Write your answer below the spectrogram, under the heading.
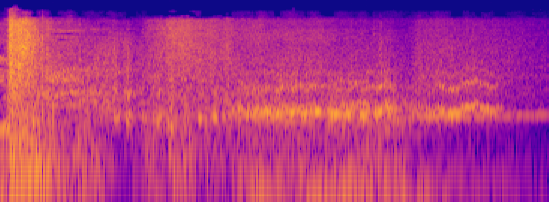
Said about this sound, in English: It's when Chris and Rose are headed to her parents' house and they're driving in a car. They're having a conversation and laughing, and then all of a sudden a deer hits the front of the car.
